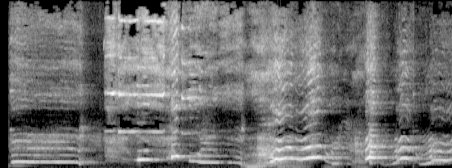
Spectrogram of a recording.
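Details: Rescued pet greyhound living with a family howling: long sustained tones that slide and waver, rising into warbling, yodelling notes midway with harmonics stacked above, continuous over several seconds.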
